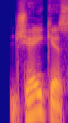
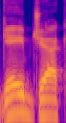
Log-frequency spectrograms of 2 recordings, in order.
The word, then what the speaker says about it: Jacas: Boy, you could say that name wrong. Jacus, I think is how you say his name. Gabe. Jacus. I almost just like off the cuff was like Gabe Jack.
